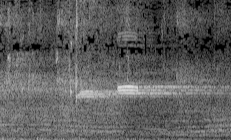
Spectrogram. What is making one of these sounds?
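A whistle blows shrilly in an echoing gym.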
